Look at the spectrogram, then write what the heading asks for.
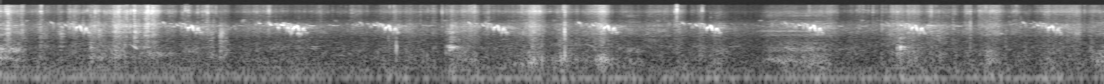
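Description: A bird calling over and over, one short falling chirp about once a second, with faint rustling of a plastic mesh bag being handled.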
